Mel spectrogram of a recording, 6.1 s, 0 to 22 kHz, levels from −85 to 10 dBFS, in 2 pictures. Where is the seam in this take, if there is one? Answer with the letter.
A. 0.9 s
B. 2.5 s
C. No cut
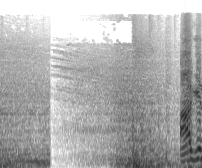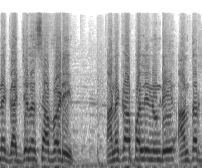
B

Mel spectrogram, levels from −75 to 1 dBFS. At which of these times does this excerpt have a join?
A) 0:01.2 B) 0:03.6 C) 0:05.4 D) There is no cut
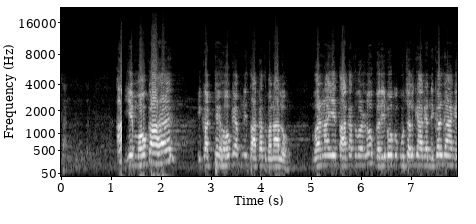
A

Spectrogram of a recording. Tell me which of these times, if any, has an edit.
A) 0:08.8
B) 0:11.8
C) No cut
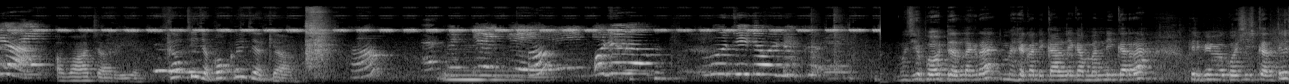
A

